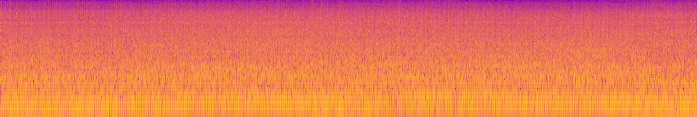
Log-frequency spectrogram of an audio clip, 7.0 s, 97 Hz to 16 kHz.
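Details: Farmall A tractor set up for antique tractor pulls, smoking, with compression on the low side. One cylinder reads about 65 psi against a roughly 90–100 spec. At idle there is a low steady beat with an occasional dropped, uneven beat as it cuts in and out, a suspected intermittent misfire.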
